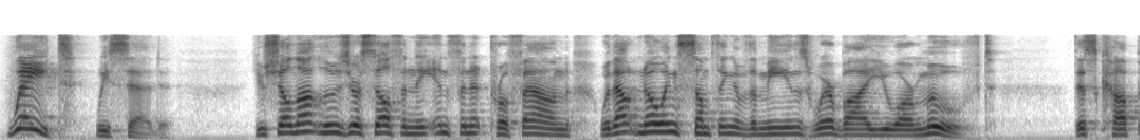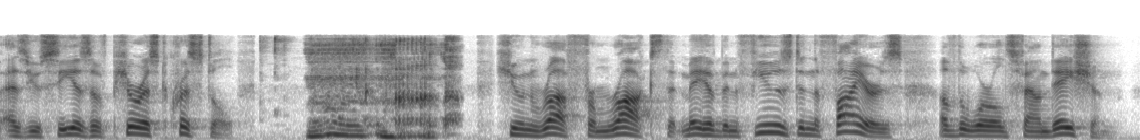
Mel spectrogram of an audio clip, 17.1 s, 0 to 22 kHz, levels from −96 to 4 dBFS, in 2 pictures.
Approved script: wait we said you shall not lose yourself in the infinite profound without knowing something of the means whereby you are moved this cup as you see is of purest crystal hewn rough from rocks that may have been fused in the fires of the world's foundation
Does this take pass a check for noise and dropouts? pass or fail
fail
